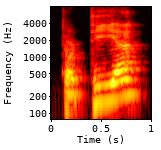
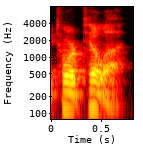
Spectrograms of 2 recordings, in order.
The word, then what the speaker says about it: tortilla: Do you say tortilla, or do you say tortilla? No, we pronounce the LL as a y sound.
